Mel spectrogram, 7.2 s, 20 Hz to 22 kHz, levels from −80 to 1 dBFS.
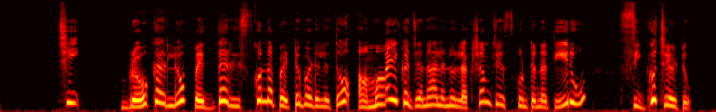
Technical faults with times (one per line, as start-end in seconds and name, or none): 3.79-3.88 burst of packet loss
